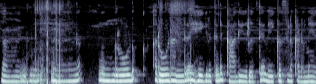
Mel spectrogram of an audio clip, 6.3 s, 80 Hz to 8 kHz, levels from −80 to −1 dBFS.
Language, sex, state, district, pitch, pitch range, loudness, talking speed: Kannada, female, Karnataka, Shimoga, 200 Hz, 190-210 Hz, -16 LUFS, 105 wpm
